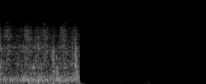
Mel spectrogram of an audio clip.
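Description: Fishing boat's engine running with a fast, even mechanical rhythm, heard from on board; it cuts off abruptly under a second in.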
